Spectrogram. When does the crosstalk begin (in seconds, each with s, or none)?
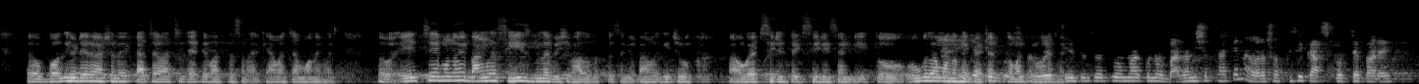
9.4 s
